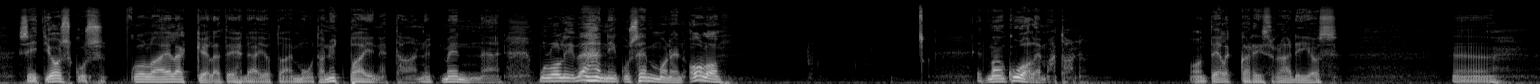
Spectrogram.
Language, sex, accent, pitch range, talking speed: Finnish, male, native, 90-140 Hz, 100 wpm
